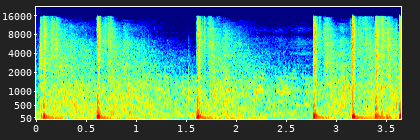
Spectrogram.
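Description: Gunfire in the video game Apex Legends: several sharp, loud shots arrive in bursts, a few isolated reports and then a quicker cluster near the end, over a steady background hiss.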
